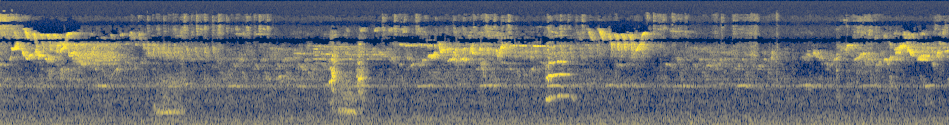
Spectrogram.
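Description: Faint outdoor birdsong: many small high chirps throughout, with a few clearer calls, one of them a short, distinct call about eight seconds in.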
